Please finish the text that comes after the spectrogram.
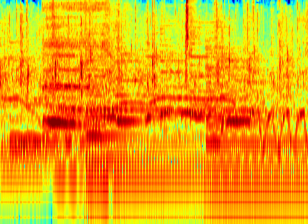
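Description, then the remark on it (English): A replayed applause sound effect with music: sustained, loud music with steady chords plays alongside a broad wash of clapping, like a crowd applauding over a show theme, with no one speaking. “Or actually, just do the applause and the music again.”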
